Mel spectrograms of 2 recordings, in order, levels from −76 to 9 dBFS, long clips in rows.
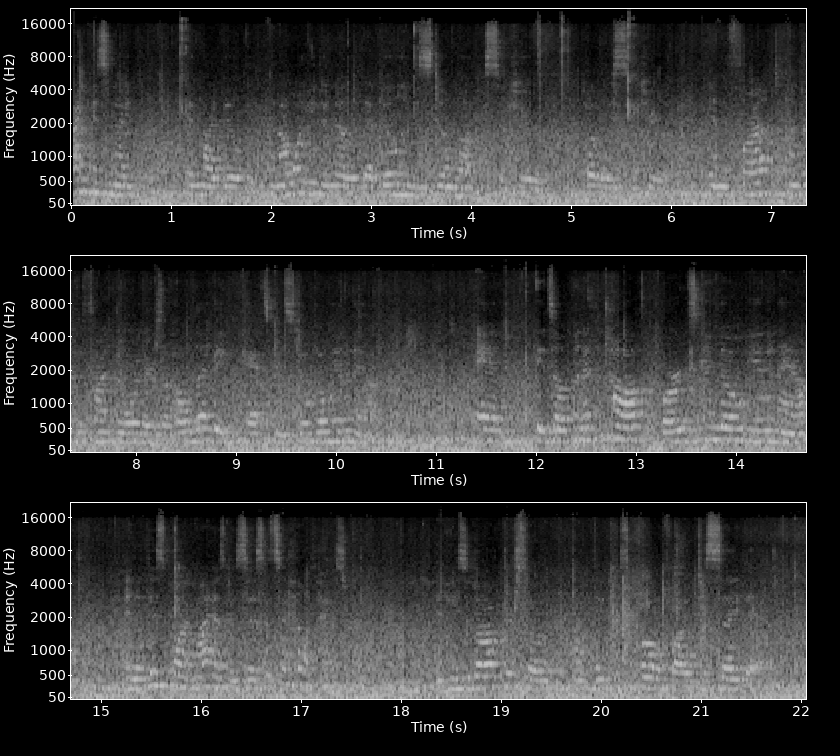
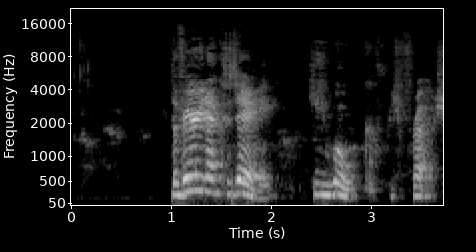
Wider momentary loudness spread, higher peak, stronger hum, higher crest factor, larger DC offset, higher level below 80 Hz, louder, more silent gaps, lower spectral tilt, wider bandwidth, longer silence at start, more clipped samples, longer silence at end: second, 2 LU vs 24 LU; about the same, 0 dBFS vs -2 dBFS; neither; about the same, 16 dB vs 18 dB; neither; first, -24 dBFS vs -62 dBFS; about the same, -17 LUFS vs -16 LUFS; neither; first, -6.5 dB/octave vs -4.5 dB/octave; first, 19 kHz vs 15.5 kHz; second, 0 s vs 1 s; neither; about the same, 0 s vs 0 s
